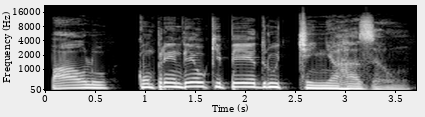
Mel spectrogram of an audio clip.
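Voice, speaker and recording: A man reading scripted literary audiobook narration in a formal, expressive manner. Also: medium pitch, takes it slowly, dry recording, studio quality.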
